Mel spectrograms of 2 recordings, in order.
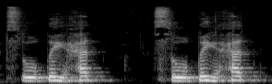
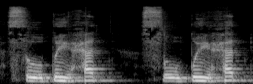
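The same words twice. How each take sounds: First: सूतीहत with a whistled सीन and a full, heavy तौ; model reading. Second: सूतीहत slowly, with a whistled सीन and a heavy तौ; model reading. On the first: Teacher to students, repeating the word. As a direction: say सूतीहत with a sharp hiss and a thick t. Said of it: "सीन के अंदर हमने सीटी निकालनी है". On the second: Teacher to students, modelling the word slowly. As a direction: stretch सूतीहत, hissing the स. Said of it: "तो इसकी आवाज़ आएगी". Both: Shown as a demonstration.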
